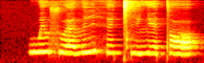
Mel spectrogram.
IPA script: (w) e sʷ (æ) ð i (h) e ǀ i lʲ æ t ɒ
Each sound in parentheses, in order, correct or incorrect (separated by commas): correct, incorrect, correct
